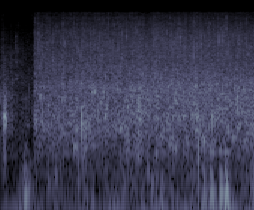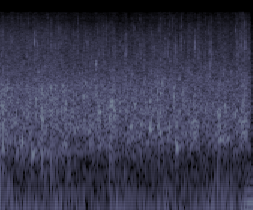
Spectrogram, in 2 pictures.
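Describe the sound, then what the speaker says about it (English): A person urinating in the woods makes a continuous splashing trickle that runs steadily for about five seconds, close and fairly loud, with a brief rustle at the start and at the end. "I just peed in the woods."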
